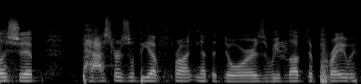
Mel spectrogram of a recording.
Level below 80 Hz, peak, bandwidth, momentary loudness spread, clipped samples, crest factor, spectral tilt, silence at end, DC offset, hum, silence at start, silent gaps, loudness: -78 dBFS; -16 dBFS; 11 kHz; 6 LU; under 0.1%; 18 dB; -4.5 dB/octave; 0.05 s; under 0.1%; none; 0 s; none; -34 LUFS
